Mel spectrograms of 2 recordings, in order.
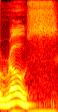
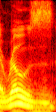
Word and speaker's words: rose: Eu tava pronunciando rosa como rose, com som de S. Vacilei, é com som de Z. É rose, com Z, tá?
